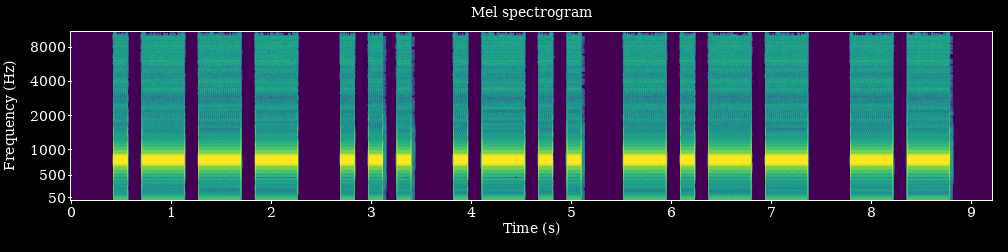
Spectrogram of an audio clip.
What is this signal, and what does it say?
Morse code, heard as a keyed tone, about 8 wpm, 800 Hz. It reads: JSLYM
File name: morse mp3 / revision8-vitesse 8 mots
